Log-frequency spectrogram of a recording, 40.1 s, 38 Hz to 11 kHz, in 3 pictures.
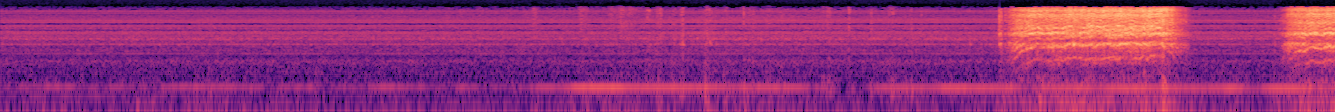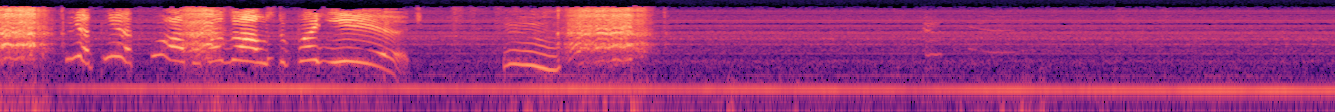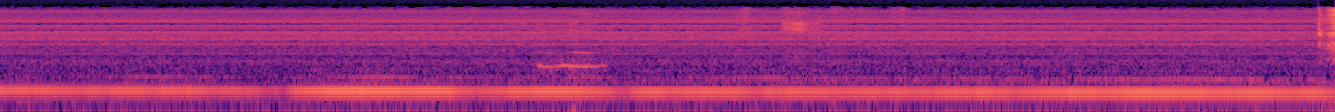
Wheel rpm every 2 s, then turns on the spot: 0, 0, 0, 0, 0, 100, 50, 20, 0, 40, 10, 0, 0, 0, 0, 0, 0, 0, 0, 0.
none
